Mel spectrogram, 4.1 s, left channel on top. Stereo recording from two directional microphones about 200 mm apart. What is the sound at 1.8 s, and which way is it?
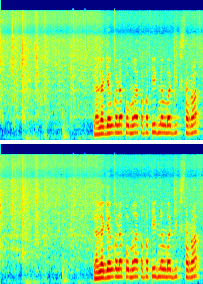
Speech, 15° right (ahead or behind).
